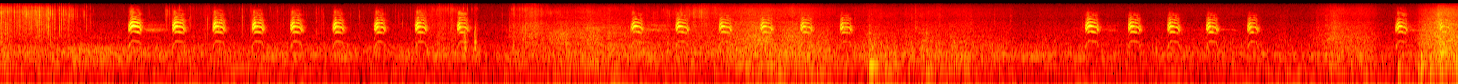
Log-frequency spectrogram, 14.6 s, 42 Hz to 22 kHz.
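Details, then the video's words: Male Gunnison's prairie dog giving a long mating call near an estrous female's burrow, Valles Caldera National Preserve, New Mexico, March 2017; bursts of sharp, evenly spaced barks separated by short pauses. "Prairie Dog Mating Call"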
